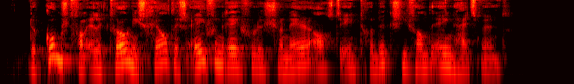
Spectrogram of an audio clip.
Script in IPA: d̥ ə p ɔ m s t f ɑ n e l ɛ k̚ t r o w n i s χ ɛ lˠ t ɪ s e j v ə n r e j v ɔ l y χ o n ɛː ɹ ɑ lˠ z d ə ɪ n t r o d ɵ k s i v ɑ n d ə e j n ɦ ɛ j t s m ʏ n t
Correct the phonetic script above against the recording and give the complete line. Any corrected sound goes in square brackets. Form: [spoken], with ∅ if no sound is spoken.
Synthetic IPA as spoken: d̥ ə [k] ɔ m s t f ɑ n e l ɛ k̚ t r o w n i s χ ɛ lˠ t ɪ s e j v ə n r e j v [o] l y [ʃ] o n ɛː ɹ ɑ lˠ z d ə ɪ n t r o d ɵ k s i v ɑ n d ə e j n ɦ ɛ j t s m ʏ n t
